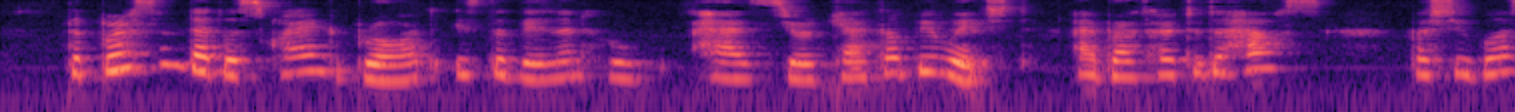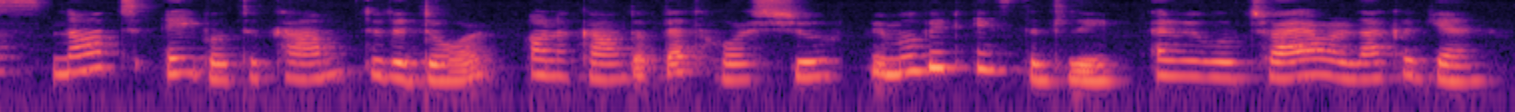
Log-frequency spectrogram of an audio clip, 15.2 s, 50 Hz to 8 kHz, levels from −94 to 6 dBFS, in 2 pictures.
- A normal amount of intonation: Yes, average, 4.3 semitones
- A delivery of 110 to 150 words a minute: No, average, 180 wpm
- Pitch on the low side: No, very high, 255 Hz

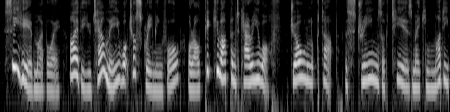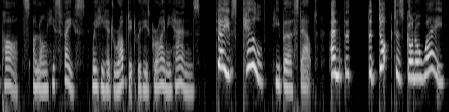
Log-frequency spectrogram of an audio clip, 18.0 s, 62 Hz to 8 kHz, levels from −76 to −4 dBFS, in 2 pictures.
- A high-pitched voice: Yes, high, 225 Hz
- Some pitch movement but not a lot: No, wide, 7.3 semitones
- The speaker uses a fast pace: No, average, 180 wpm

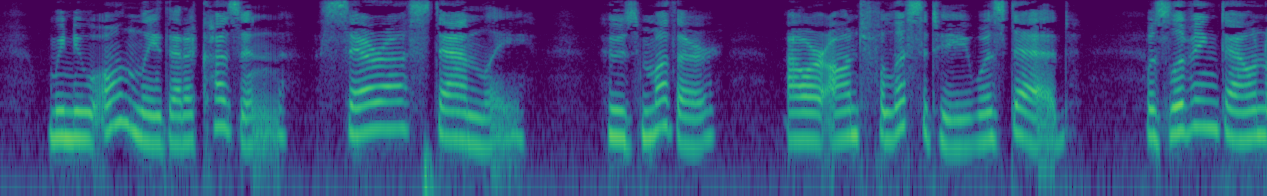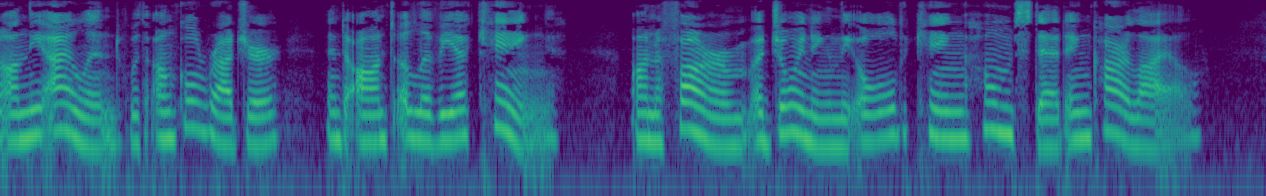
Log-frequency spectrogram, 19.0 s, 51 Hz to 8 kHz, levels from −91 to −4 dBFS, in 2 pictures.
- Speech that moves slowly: Yes, slow, 120 wpm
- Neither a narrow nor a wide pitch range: Yes, average, 3.4 semitones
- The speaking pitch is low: No, high, 225 Hz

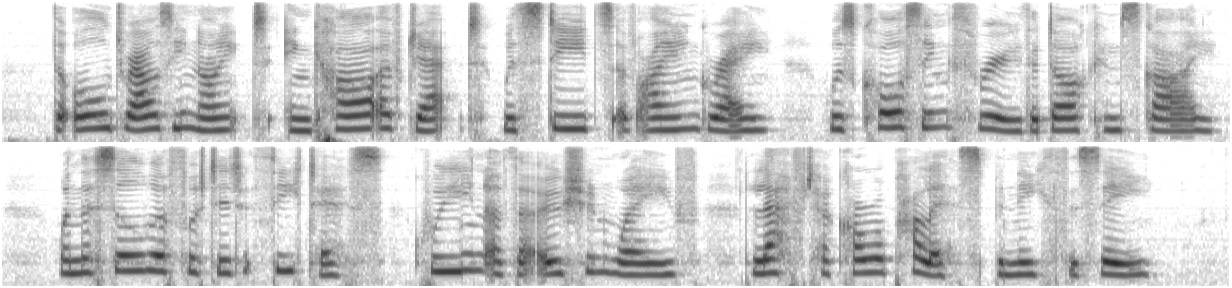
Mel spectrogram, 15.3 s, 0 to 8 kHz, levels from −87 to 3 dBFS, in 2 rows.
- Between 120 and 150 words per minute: Yes, average, 140 wpm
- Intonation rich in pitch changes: No, narrow, 2.5 semitones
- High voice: Yes, very high, 275 Hz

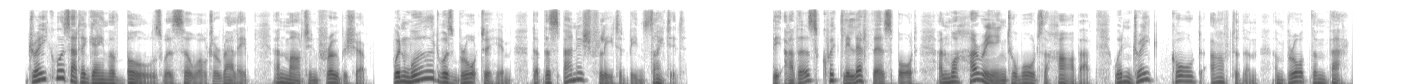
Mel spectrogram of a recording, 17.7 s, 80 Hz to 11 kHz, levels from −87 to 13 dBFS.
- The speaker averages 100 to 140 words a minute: No, average, 165 wpm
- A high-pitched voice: No, low, 110 Hz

